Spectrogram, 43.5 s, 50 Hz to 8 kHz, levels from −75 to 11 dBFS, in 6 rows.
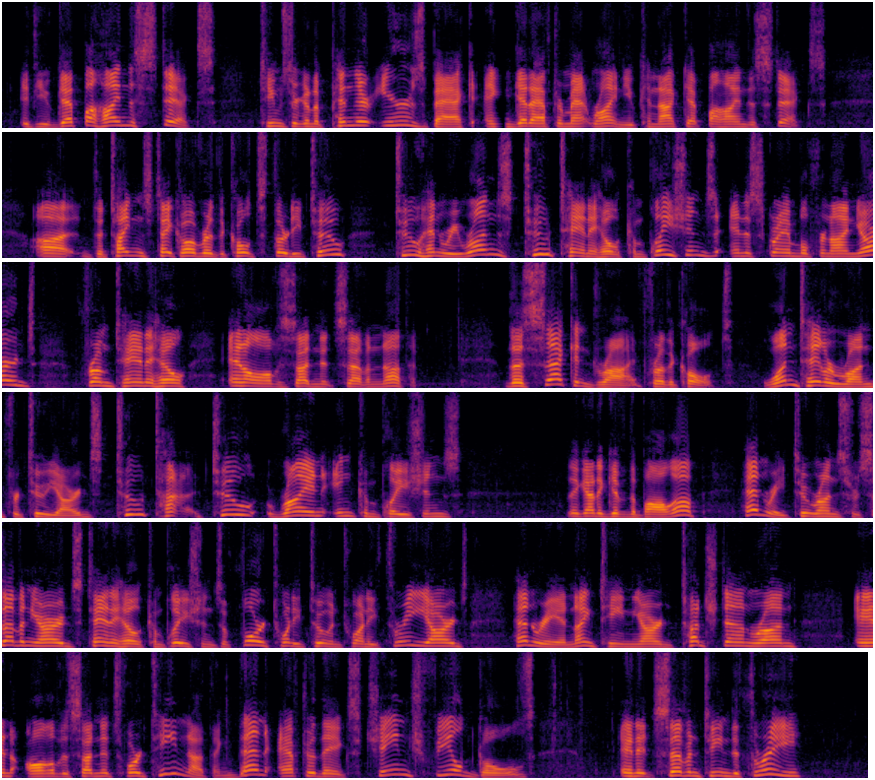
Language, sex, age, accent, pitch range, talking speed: English, male, 50-69, American, 175-230 Hz, 160 wpm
